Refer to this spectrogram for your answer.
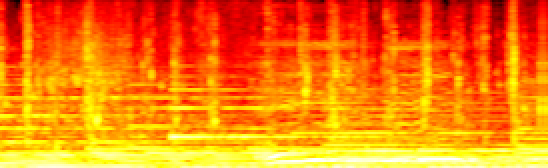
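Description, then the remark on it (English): Water drips and splashes in a quick, irregular patter, fairly loud, over a steady low droning hum with a faint wavering tone. “Touch it, everyone that hears this sound. Believe in water.”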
